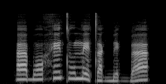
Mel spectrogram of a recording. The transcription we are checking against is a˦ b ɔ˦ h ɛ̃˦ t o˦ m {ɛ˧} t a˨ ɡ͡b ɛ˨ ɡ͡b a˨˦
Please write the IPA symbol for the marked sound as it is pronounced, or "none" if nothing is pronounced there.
ɛ˦˨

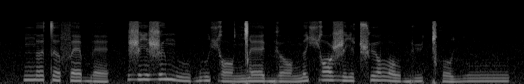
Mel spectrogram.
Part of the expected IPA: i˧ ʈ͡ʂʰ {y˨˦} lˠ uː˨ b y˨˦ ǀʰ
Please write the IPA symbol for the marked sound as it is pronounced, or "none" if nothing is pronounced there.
y˦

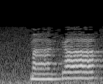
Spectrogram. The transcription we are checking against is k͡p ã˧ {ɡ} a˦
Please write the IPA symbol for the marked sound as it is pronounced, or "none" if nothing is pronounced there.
ɡ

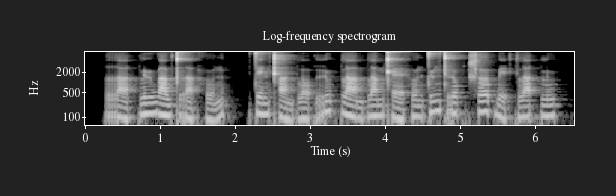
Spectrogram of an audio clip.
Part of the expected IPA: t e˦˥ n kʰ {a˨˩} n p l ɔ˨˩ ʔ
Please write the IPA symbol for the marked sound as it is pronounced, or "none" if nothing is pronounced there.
a˨˩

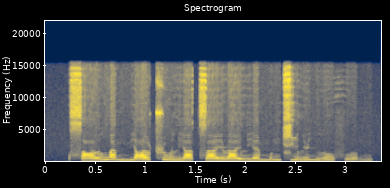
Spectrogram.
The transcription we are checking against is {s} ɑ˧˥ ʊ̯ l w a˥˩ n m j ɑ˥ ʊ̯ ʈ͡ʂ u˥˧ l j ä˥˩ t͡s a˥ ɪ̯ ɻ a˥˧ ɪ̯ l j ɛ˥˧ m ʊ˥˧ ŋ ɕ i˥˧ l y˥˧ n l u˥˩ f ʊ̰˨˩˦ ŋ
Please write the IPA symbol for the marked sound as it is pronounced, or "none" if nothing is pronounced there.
s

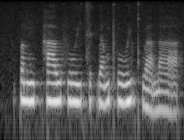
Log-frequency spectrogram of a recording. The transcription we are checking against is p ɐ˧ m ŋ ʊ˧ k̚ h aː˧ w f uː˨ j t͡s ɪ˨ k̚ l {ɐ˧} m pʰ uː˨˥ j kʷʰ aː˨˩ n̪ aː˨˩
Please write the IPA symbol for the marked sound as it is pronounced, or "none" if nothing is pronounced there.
ɐ˨˥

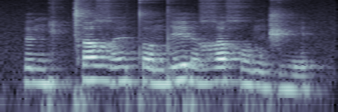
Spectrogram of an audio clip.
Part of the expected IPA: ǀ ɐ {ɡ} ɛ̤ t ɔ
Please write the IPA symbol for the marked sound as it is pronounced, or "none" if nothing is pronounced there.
ʁ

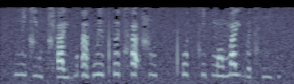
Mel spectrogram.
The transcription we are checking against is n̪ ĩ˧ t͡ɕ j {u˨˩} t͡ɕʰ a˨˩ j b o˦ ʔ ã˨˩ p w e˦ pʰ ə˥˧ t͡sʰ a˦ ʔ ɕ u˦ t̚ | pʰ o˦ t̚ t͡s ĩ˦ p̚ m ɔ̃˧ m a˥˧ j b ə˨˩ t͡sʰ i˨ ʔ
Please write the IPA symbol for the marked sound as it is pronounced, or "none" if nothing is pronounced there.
u˨˩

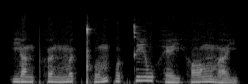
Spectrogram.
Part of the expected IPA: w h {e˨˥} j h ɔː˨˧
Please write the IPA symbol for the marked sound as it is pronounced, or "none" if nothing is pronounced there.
e˨˩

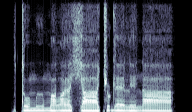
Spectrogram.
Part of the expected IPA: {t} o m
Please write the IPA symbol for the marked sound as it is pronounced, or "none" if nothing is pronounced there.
t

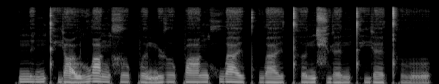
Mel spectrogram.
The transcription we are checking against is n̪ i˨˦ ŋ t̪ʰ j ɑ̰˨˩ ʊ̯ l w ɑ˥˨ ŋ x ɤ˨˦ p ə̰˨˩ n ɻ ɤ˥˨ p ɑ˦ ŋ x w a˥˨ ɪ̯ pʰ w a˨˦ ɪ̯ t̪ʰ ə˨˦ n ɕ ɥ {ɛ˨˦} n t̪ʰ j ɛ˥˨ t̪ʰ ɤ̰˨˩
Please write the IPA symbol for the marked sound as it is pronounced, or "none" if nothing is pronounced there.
ɛ˨˦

